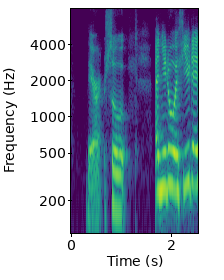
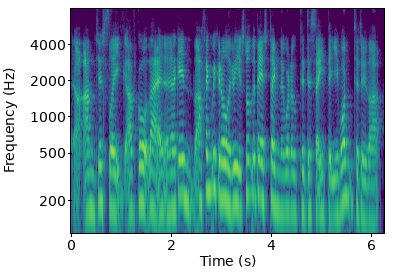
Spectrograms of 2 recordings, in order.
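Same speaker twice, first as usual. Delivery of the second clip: ordinary talk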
